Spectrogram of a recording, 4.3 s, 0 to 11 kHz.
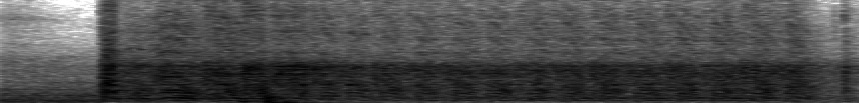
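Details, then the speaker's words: Subaru 2.5RS with an STI engine swap on a standalone ECU: the starter cranks steadily at about four turns a second but the engine never catches. The injectors are dumping fuel (full-on injector), with fuel even leaking at the up-pipe, despite leaner tuning. "cuz it seemed like it was just getting too much fuel. And I don't know why it just did what it did. It It was full on injector."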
